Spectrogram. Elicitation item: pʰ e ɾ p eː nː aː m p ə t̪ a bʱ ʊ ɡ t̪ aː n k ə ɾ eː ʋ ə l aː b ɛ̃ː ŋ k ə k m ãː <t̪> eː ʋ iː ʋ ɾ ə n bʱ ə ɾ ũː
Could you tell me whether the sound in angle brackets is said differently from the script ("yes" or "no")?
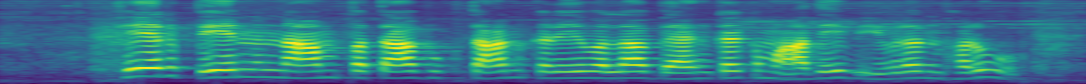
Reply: yes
